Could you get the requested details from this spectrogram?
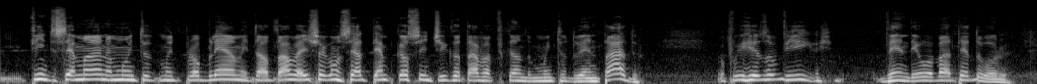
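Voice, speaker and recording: A man speaks with a high pitch and a dark, mellow tone. His intonation is lively. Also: moderate pace. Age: 80s+. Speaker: retired farmer. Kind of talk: oral history interview.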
